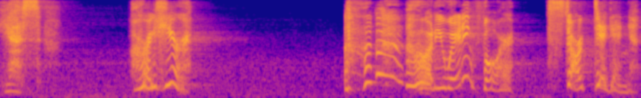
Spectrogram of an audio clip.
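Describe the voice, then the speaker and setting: A woman's voice: sits high, sing-song, takes it slowly, pushed and bright, in a large hall, full character voice. An actress playing a playful, greedy female thief boss in a video game, with a teasing, theatrical delivery. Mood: gleeful greed. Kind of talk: video game character acting.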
